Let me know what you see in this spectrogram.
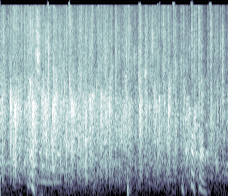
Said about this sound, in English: You give them a nice round of applause there, brothers and sisters. Thank you very much.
